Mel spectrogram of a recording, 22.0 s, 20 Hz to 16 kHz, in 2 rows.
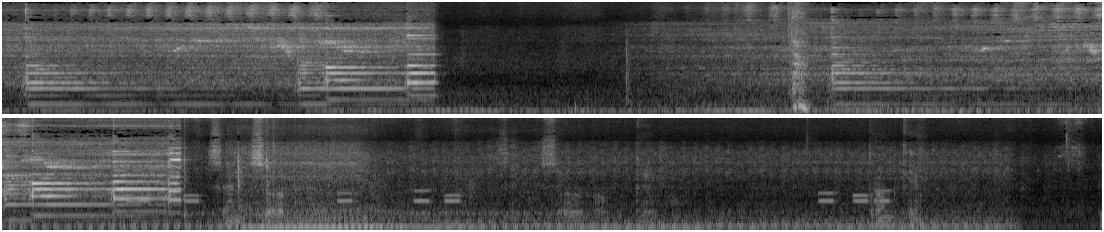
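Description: Samsung Galaxy Note 20 Ultra's loudspeaker playing a short test melody twice, each run about four seconds long, during a speaker test. A low steady hum runs underneath and cuts off suddenly near the end.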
